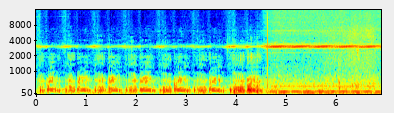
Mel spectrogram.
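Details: Leopard sawing, a rapid series of deep, rasping grunts like a saw drawn through wood; a male leopard sawing near the Buffels waterhole and dam, with another leopard heard sawing back from a distance, 18 May 2018.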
